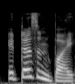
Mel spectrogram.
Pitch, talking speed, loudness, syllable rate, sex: 245 Hz, 240 wpm, -16 LUFS, 4.7 syllables/s, female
